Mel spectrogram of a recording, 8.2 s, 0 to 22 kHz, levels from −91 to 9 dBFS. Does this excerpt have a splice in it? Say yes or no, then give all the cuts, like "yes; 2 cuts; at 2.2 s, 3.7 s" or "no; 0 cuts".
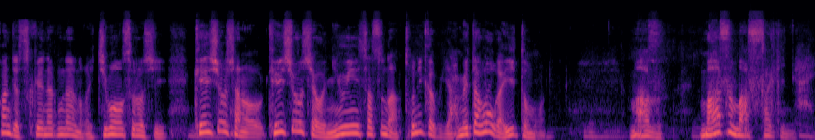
no; 0 cuts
